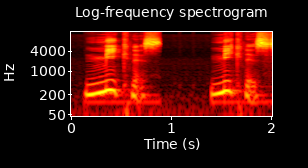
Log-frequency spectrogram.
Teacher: 还要注意这两个词的 k 的后面不要拖出来元音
